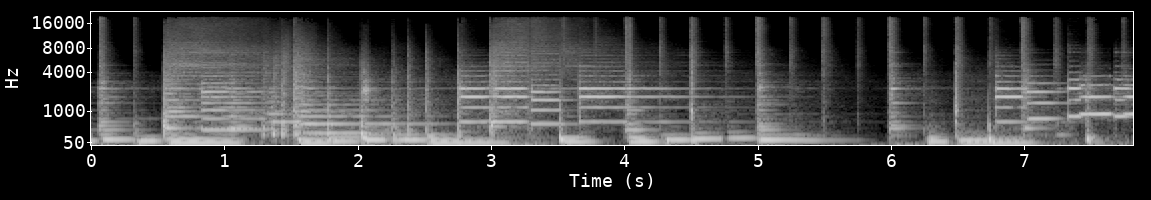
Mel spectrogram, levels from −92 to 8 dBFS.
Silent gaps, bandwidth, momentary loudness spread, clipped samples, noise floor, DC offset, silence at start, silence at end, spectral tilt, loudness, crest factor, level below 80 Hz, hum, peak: none; 19.5 kHz; 11 LU; under 0.1%; -41 dBFS; under 0.1%; 0 s; 0 s; -5.5 dB/octave; -17 LUFS; 12 dB; -24 dBFS; none; -4 dBFS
